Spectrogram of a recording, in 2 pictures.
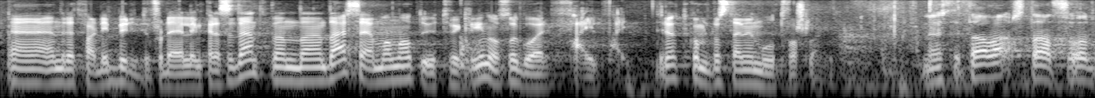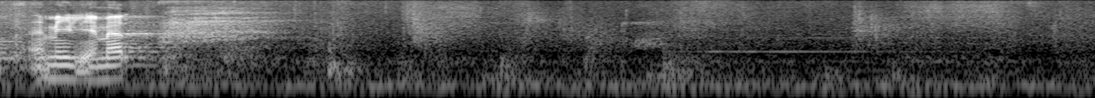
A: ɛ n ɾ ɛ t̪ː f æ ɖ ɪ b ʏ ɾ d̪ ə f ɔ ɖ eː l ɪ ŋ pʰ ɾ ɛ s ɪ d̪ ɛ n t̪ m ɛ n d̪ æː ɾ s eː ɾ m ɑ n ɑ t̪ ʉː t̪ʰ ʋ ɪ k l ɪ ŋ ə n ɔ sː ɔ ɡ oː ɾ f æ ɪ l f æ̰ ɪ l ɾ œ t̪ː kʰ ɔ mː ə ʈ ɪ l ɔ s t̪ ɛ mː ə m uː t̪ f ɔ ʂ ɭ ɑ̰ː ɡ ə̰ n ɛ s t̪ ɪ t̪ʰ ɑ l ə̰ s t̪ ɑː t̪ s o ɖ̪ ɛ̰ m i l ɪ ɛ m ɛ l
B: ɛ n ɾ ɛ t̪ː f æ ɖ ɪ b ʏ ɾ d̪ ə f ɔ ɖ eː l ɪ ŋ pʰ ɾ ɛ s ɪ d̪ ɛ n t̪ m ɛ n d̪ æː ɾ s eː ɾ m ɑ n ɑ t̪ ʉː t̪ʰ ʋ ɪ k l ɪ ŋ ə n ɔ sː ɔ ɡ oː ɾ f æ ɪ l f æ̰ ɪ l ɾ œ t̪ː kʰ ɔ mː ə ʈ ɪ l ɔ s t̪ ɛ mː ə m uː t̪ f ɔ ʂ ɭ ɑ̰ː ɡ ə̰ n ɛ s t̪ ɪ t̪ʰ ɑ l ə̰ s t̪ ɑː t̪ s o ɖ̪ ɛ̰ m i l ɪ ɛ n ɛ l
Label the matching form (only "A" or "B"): A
